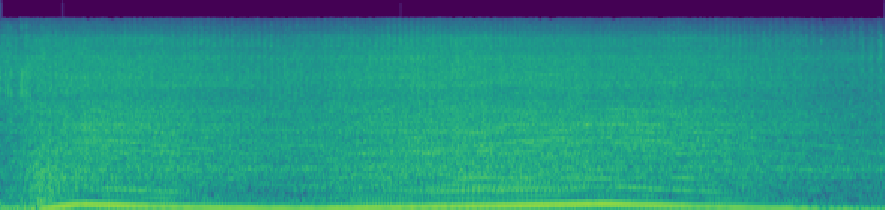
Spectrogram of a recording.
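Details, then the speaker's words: Jeep Renegade gasoline engine revved after water pump replacement for a cooling-system leak, with new reservoir and cleaned TBI: engine blips up, holds a smooth rising drone and drops back cleanly, no whine, squeal or knock; normal revving. "acelera é muita melodia é moçada podemos falar o que quiser né mas igual um barulho do motor a diesel não tem né"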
